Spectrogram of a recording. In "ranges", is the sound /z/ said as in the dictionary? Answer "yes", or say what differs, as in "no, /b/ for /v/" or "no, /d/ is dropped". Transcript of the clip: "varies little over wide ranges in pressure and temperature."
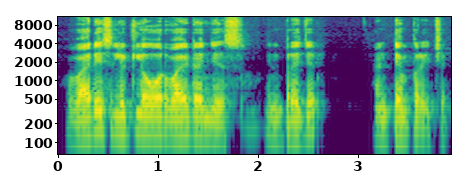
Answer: no, /s/ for /z/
